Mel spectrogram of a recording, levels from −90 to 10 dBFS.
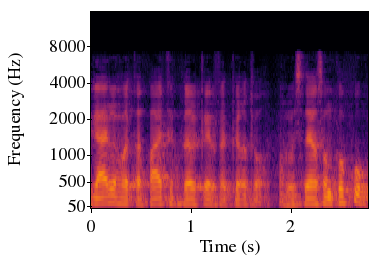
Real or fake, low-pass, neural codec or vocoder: fake; 7.2 kHz; codec, 16 kHz, 1 kbps, FunCodec, trained on Chinese and English, 50 frames a second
